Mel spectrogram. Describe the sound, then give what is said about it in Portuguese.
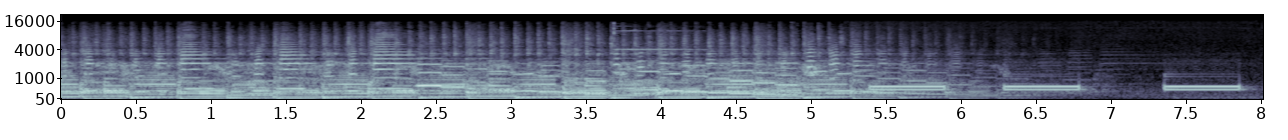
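A telephone busy signal, heard when calling someone who is on the phone: after several seconds of dense, layered electronic tones, three steady beeps sound alone in an evenly spaced on-off rhythm, clear and fairly loud. “tô tentando falar com a Isolina desde as sete da manhã e não consigo. Porque ela tá na casa dela e ela fica no telefone”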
